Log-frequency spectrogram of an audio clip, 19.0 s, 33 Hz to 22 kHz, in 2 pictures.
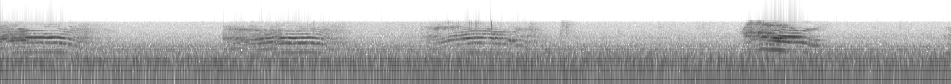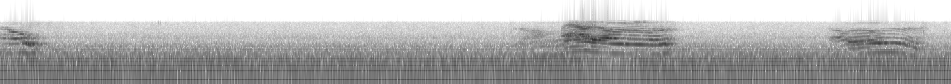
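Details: Indoors, Mico, an elderly 18-year-old cat, mostly blind and plump, who carries a toy mouse around, utters a series of short, bent meows of varying length and loudness, irregularly spaced, over a faint steady hum.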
